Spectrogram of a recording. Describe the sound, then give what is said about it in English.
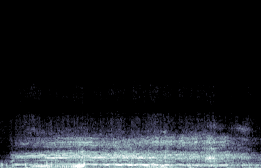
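Several horses whinny and snort restlessly as they smell smoke and see a wall of flame creeping toward them, their neighs overlapping in a continuous agitated chorus, with faint hoof shuffling beneath, steady in loudness. “Meanwhile, the horses, smelling smoke and seeing the wall of flame creeping toward them, began to fuss and fret.”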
